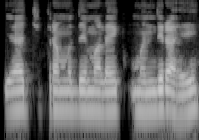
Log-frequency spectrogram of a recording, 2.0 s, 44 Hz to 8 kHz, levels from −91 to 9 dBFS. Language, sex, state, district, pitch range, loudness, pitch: Marathi, male, Maharashtra, Pune, 130-135 Hz, -21 LUFS, 135 Hz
